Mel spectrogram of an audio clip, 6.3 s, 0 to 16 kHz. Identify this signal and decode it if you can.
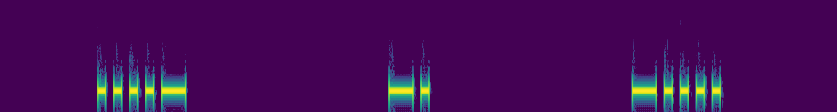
Morse code, heard as a keyed tone, about 20 wpm, spaced as for 5 wpm, 690 Hz. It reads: 4N6
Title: 229 Lesson 37e - Letter x - Three Characters 20wpm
